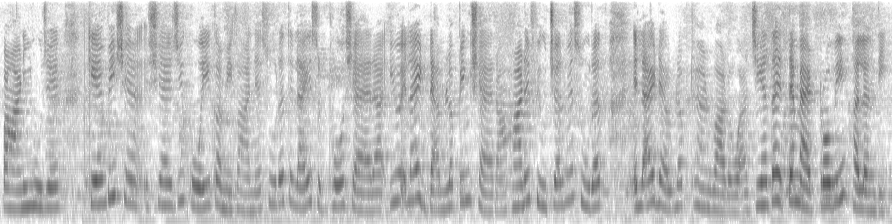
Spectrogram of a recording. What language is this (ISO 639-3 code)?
snd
